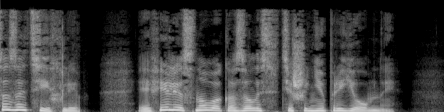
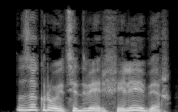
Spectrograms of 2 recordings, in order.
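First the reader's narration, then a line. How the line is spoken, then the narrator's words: Suddenly calmer. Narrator (Russian): прибавил неожиданно более спокойным тоном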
